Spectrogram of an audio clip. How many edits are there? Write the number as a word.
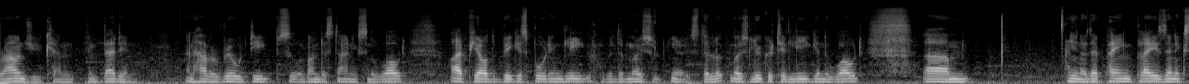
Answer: one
